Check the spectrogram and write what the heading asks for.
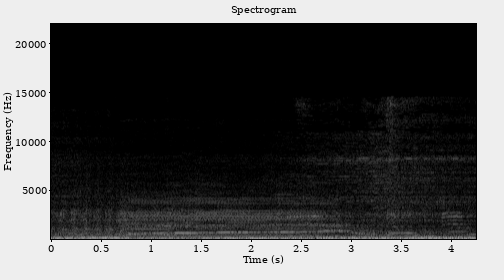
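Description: Loud dance-remix music with heavy bass played over an arena sound system, with a tone that rises slowly through the middle and drops away about three seconds in.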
